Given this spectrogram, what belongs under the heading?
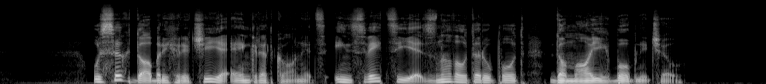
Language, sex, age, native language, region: Slovenian, male, 30-49, Slovenian, Gorenjska region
